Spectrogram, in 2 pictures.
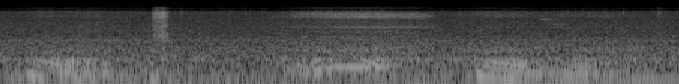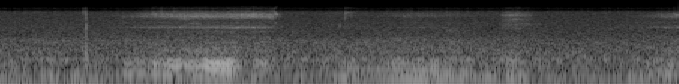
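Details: A sleeping individual snoring softly and rhythmically, with rumbling breaths and gentle hissing exhalations about three every nine seconds over steady room noise; snoring.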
